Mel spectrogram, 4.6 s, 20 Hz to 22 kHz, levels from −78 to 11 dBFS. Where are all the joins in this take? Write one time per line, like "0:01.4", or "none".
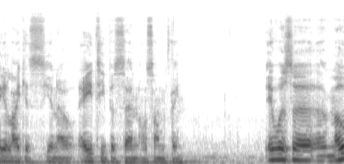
0:03.5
